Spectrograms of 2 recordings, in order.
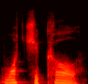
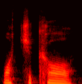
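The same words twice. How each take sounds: First: "Do you" is blended into one "jew" sound. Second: The same.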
